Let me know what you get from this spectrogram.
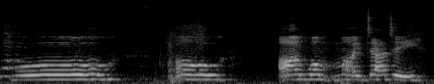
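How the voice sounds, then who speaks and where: A man doing a whiny, high-pitched little girl. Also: little pitch movement, very slow, distant mic, slight background noise, full character voice. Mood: sulky.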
